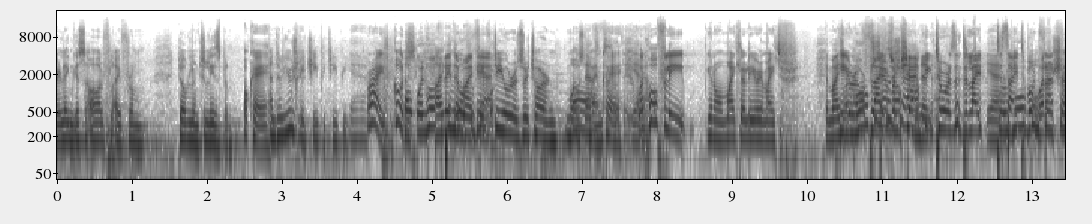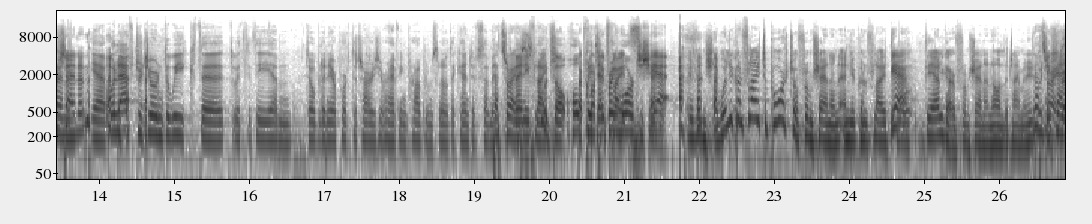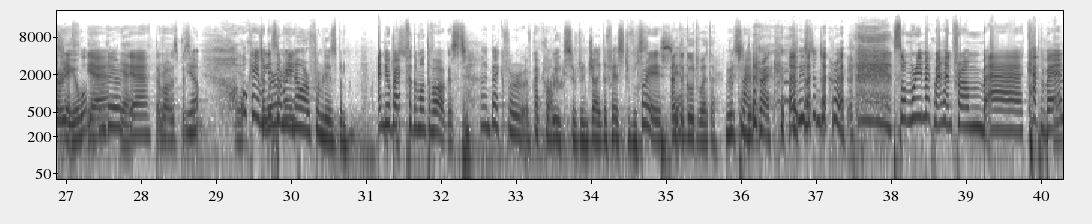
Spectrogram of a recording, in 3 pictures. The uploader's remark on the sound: As broadcast live from the the Fair green at the Scariff harbour festival on 5th August 2023.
